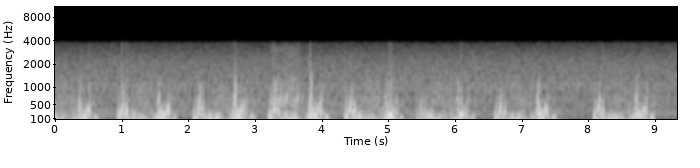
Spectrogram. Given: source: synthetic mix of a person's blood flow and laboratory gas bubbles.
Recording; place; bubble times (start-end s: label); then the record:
Doppler ultrasound of blood flow; precordium
3.23-3.69 s: bubbles
From the record:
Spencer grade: 2 (many but less than half of the cardiac periods contain bubble signals, singularly or in groups); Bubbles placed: only in the low amplitude regions of the cardiac cycle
